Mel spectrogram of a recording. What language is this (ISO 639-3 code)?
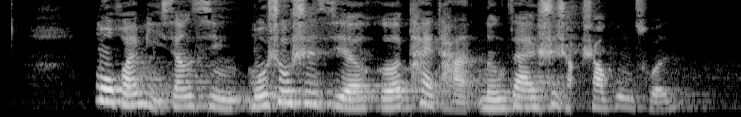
zho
